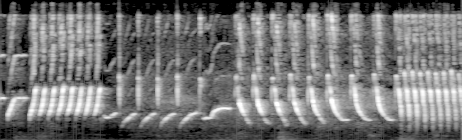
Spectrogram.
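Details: Singing canary on a training recording runs through rapid series of bright, downward-slurred whistled notes, several different note types each repeated in quick rows, with a brief rising whistle midway and a fast chattering finish.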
